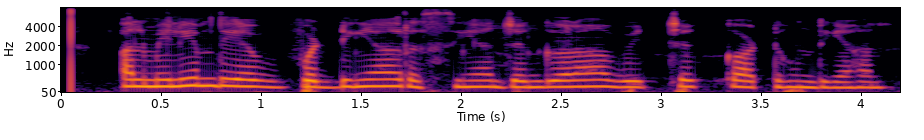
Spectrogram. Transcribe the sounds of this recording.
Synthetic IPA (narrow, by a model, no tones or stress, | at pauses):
əlmɪlijəmd̪iãʋəɖijãːɾəsijãːd͡ʒəŋɡlãːʋɪt͡ʃkəʈɦʊnd̪ijãːɦən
